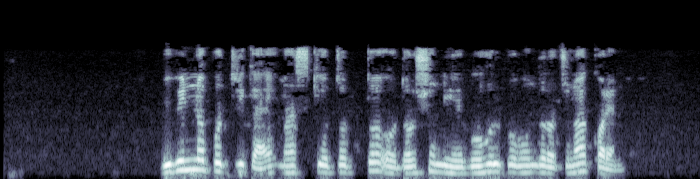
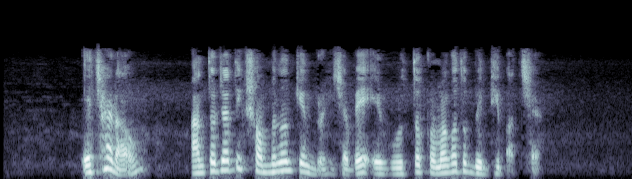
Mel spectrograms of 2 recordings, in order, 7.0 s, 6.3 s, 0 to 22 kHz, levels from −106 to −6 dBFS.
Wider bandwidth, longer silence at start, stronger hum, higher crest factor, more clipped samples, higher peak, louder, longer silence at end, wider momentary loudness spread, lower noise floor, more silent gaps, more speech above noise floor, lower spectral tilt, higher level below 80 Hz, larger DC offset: about the same, 7.8 kHz vs 7.4 kHz; first, 1.6 s vs 0.8 s; neither; about the same, 18 dB vs 18 dB; neither; about the same, -2 dBFS vs -2 dBFS; about the same, -17 LUFS vs -19 LUFS; second, 0.75 s vs 0.95 s; second, 6 LU vs 11 LU; about the same, -74 dBFS vs -71 dBFS; neither; first, 58 dB vs 53 dB; second, -4.5 dB/octave vs -6 dB/octave; about the same, -54 dBFS vs -58 dBFS; neither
